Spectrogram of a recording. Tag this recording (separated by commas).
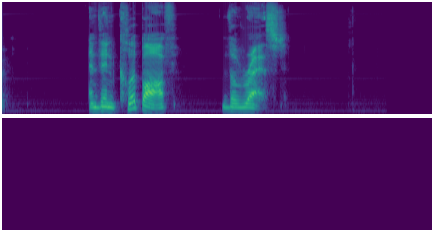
Speech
